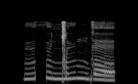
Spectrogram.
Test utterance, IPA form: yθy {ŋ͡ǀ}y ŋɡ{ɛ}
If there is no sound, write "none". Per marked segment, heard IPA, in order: ŋ͡ǀ, ɛ

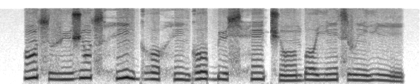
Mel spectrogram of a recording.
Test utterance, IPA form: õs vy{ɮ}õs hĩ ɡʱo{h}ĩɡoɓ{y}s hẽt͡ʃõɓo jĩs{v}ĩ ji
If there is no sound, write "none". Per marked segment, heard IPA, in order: ʒ, h, y, v

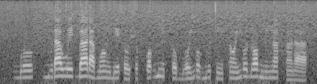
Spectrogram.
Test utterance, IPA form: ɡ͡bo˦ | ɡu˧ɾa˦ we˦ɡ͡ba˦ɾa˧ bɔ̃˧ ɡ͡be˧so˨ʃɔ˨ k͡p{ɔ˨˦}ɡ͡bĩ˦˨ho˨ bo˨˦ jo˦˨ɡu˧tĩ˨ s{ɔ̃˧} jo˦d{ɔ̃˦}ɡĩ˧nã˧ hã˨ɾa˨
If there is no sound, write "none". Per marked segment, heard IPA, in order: ɔ˨˦, ɔ̃˧, ɔ˦

